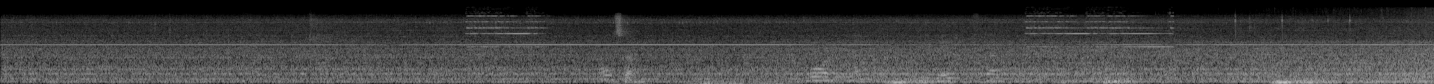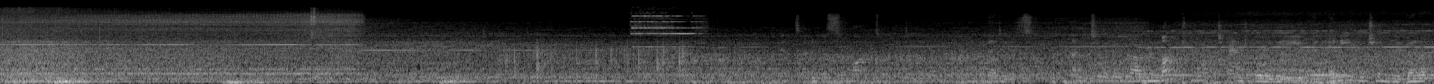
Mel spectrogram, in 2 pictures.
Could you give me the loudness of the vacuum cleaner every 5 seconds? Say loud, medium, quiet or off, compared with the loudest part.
loud, loud, loud, loud, medium, loud.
